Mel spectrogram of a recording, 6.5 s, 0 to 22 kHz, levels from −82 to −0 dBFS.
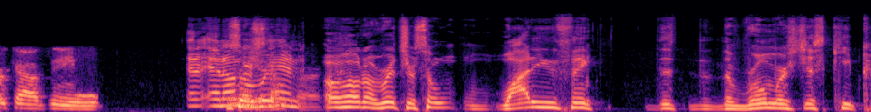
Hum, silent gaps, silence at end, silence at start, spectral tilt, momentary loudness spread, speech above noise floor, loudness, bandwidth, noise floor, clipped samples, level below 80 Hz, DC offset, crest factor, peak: none; none; 0 s; 0 s; -5.5 dB/octave; 11 LU; 46 dB; -17 LUFS; 12.5 kHz; -62 dBFS; under 0.1%; -52 dBFS; under 0.1%; 14 dB; -2 dBFS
